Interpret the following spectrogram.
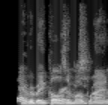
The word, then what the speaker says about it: O'Brien: because I call him oh Ryan everybody calls him O'Brien I call him oh Brian so I kept looking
